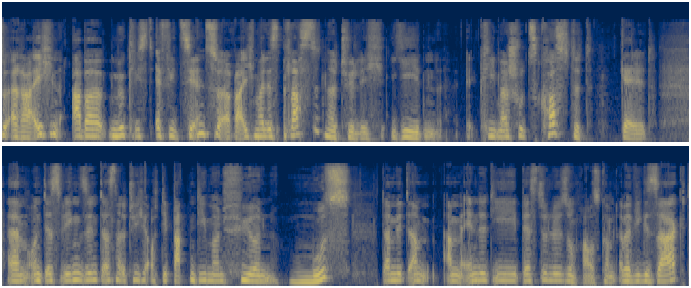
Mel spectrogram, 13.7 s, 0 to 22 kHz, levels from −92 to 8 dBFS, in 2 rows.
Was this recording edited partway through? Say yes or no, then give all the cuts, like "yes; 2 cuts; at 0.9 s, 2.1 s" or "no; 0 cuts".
no; 0 cuts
